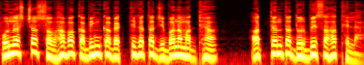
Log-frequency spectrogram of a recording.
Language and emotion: Odia, neutral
